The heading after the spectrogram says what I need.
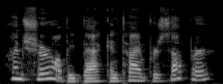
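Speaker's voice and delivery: put-on high girl's voice; little girl. A narrator's reading. Karen assuring she'll be home for supper. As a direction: reassure lightly.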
